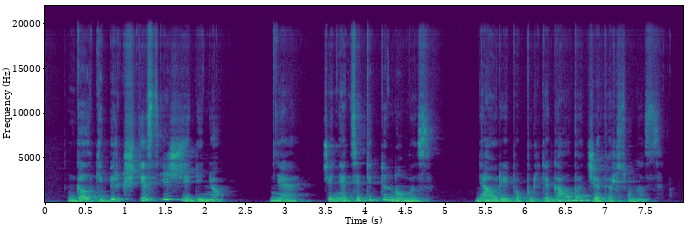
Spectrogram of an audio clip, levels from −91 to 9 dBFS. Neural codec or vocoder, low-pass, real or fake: vocoder, 44.1 kHz, 128 mel bands every 256 samples, BigVGAN v2; 19.8 kHz; fake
